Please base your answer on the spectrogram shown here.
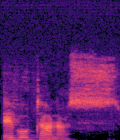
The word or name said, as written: Evotanas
